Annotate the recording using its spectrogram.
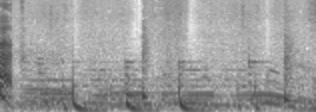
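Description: Paintbrush rubbing paint over a carved polystyrene foam panel, a steady scrubbing noise, with background music.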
